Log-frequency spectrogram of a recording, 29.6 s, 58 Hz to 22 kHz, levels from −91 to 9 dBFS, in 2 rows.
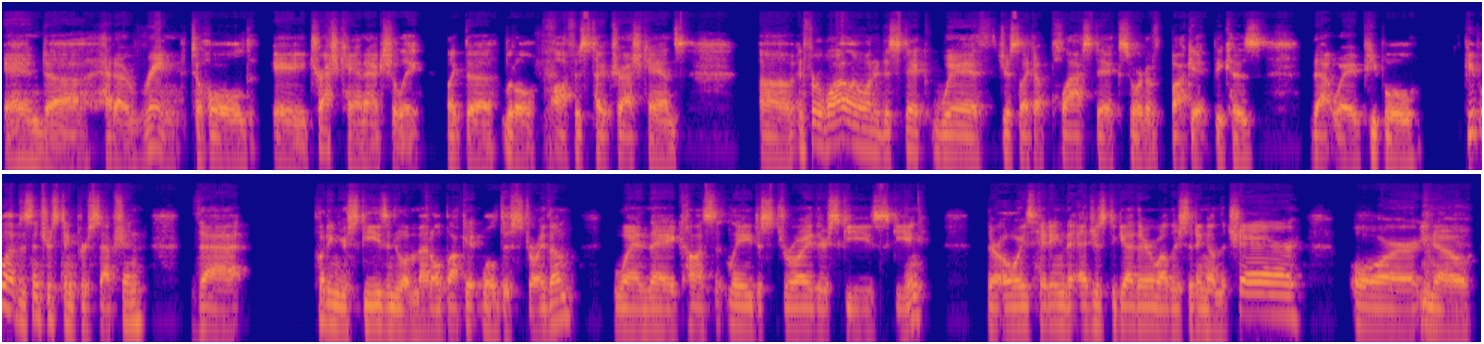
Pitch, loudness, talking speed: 110 Hz, -20 LUFS, 155 wpm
